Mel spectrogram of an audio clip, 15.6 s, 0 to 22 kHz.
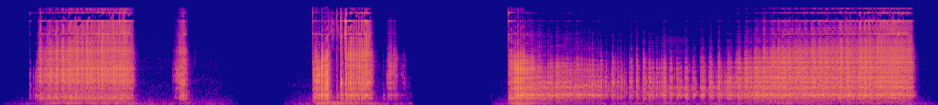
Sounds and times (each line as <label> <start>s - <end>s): Medium coin spinning on table 0.5s - 2.3s
Medium coin spinning on table 2.9s - 3.2s
Medium coin spinning on table 5.2s - 6.7s
Medium coin spinning on table 8.5s - 15.3s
